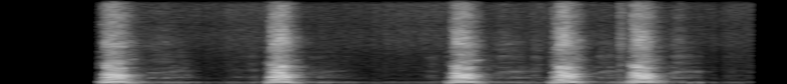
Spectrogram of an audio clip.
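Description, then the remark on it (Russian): A dog barks five times, the first few spaced out and the last three coming quicker, with a low growling hum carrying on between the barks. “У Нины есть собака.”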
